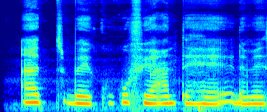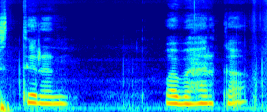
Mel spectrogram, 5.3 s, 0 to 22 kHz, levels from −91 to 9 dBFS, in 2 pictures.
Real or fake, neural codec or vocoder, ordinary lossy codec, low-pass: real; none; none; none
